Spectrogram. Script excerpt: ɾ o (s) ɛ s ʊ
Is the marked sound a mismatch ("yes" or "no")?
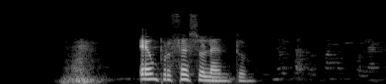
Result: yes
